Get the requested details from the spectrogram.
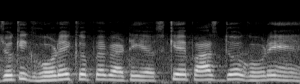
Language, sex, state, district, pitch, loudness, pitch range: Hindi, male, Bihar, Vaishali, 215 Hz, -15 LUFS, 195-230 Hz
